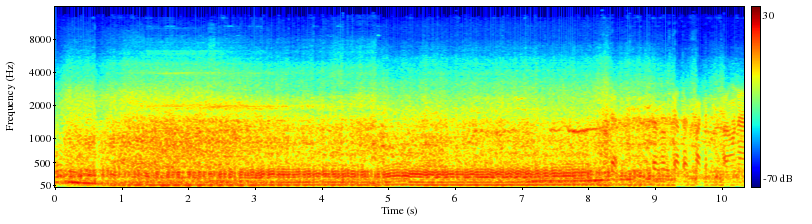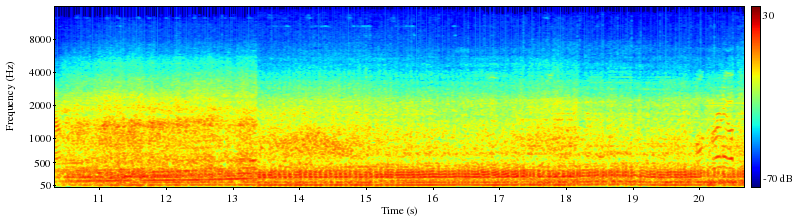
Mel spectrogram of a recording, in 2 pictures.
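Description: Motorcycle engine running at low speed, heard from on the bike, its pitch stepping up and down a few times with the throttle, over road and wind noise.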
